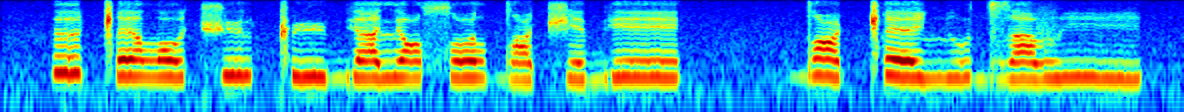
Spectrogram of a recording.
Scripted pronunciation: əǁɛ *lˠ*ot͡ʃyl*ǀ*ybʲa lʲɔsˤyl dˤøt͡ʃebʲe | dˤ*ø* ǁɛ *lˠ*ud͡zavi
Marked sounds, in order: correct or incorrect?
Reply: correct, incorrect: ǁ, correct, incorrect: ʎ

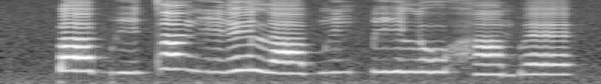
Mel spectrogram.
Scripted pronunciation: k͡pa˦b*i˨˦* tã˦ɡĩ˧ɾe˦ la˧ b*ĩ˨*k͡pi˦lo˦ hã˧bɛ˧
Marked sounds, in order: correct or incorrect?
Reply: incorrect: i˧, incorrect: ĩ˦

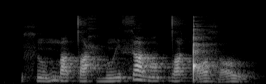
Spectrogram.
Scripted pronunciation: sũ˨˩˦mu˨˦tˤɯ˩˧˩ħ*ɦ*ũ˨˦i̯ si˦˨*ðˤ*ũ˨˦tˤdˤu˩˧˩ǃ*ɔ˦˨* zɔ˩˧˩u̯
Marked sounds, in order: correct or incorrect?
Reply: correct, correct, incorrect: ɔ˩˧˩

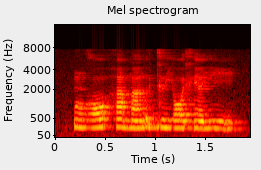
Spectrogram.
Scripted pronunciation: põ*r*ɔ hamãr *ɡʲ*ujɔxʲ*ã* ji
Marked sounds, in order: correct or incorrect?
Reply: incorrect: ɣ, correct, correct

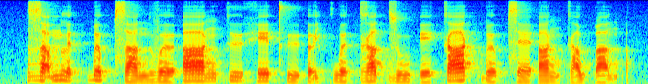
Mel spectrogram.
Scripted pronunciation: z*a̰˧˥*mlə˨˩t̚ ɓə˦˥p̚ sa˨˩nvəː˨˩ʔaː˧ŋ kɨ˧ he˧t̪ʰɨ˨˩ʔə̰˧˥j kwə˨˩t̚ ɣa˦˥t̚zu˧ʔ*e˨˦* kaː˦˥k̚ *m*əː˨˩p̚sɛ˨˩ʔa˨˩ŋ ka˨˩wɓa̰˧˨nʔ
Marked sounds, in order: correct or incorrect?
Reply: correct, correct, incorrect: ɓ

